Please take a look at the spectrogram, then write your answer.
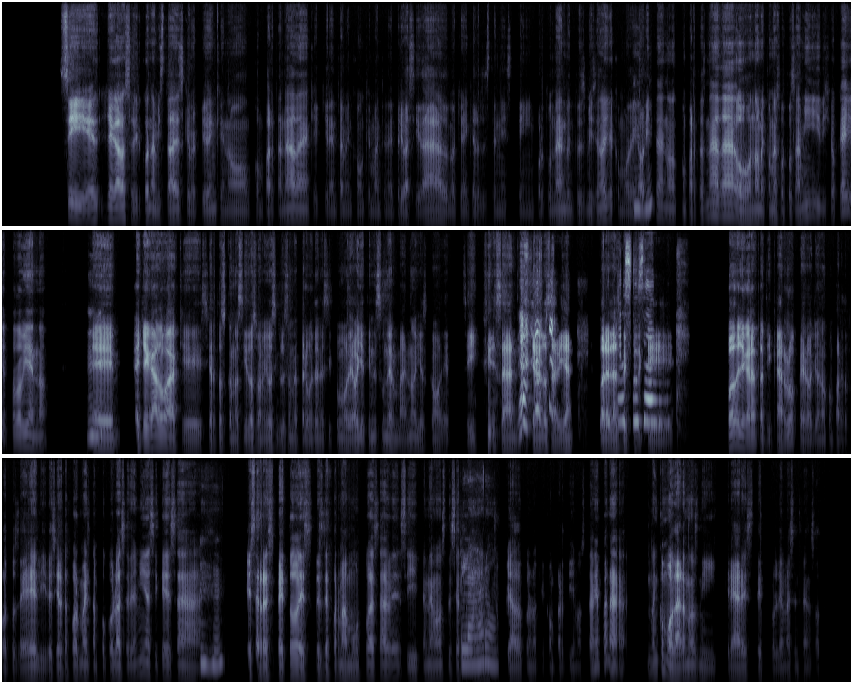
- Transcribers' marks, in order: laugh; unintelligible speech; laughing while speaking: "O sea"
- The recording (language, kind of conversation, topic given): Spanish, podcast, ¿Qué límites pones entre tu vida en línea y la presencial?
- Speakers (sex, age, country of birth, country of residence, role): female, 25-29, Mexico, Mexico, host; male, 30-34, Mexico, Mexico, guest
